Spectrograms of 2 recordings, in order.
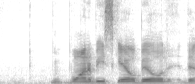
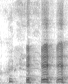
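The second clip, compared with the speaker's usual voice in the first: laugh; 7 semitones higher, 8 dB louder than usual. Real, not acted. Laughs at long tangent.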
